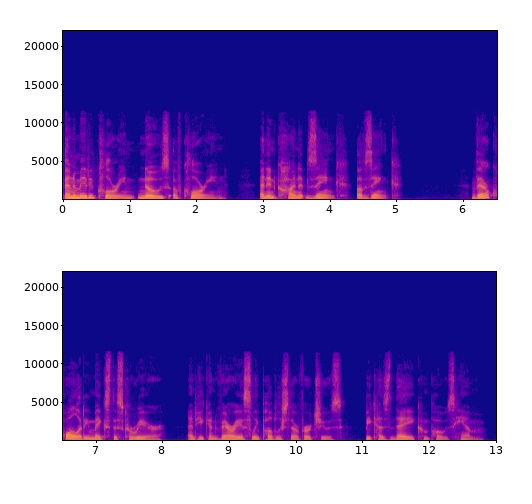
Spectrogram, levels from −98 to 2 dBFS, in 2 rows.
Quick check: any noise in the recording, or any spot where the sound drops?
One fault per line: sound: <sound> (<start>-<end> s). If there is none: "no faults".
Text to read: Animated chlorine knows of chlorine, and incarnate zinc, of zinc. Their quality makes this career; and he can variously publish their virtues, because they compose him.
no faults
